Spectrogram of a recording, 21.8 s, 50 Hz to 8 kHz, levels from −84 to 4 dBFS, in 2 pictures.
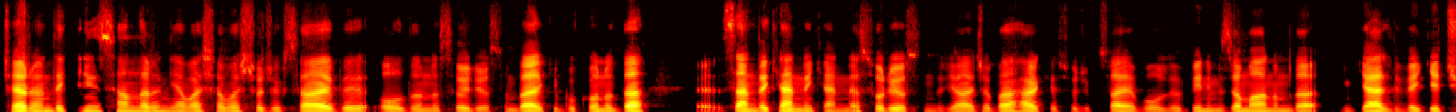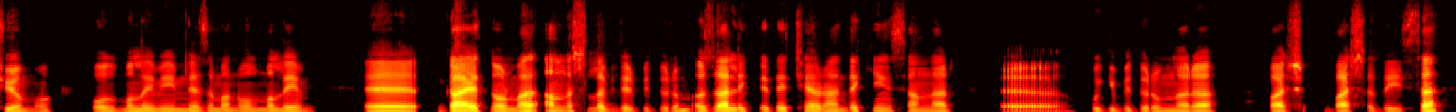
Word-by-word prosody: Çevrendeki 145 +6 +4
insanların 150 -1 -2
yavaş 145 +1 -4
yavaş 145 +1 -4
çocuk 135 -1 -8
sahibi 130 +2 +4
olduğunu 120 -1 -6
söylüyorsun. 100 0 -7
Belki 110 0 +5
bu 115 - -11
konuda, 115 +5 +6 0.4
eee, - - -8
sende 120 -1 +5
kendi 120 -5 +4
kendine 95 0 -6
soruyorsundur. 110 -6 -4
"Ya 120 +3 -3
acaba 125 0 0
herkes 125 -1 +1
çocuk 115 -1 -20
sahibi 110 -2 -1
oluyor, 95 -2 -10
benim 105 +1 -6
zamanım 100 -1 -2
da 95 -1 0 0.3
geldi 100 0 +5
ve 110 - 0
geçiyor 105 +2 -2
mu? 95 +3 -14 0.3
Olmalı 105 +3 -5
mıyım? 120 -1 -7
Ne 105 -2 -4
zaman 120 +3 -9
olmalıyım?" 115 -3 -6 0.4
Eee, 100 -1 +3
gayet 140 -3 +9
normal 135 +7 +3
anlaşılabilir 125 - -4
bir 90 -2 -17
durum. 185 - -10
Özellikle 125 +1 +1
de 135 0 -3
çevrendeki 135 +3 -4
insanlar, 110 -7 -7 0.4
ııı, - - -6
bu 115 - -8
gibi 100 -2 -14
durumlara 95 -1 -3 0.4
baş - - -1
başladıysa. 95 -1 0
115 Hz, 135 wpm, -25 LUFS, 105-130 Hz, 0.4 s, gayet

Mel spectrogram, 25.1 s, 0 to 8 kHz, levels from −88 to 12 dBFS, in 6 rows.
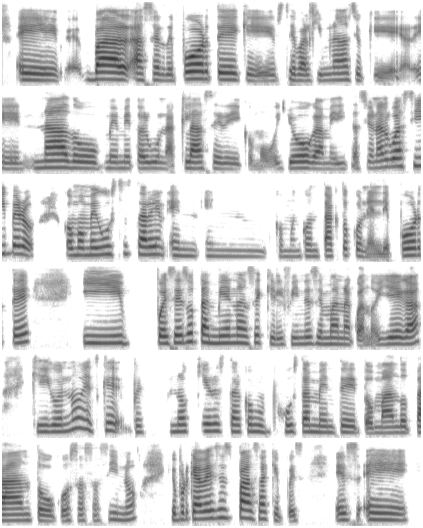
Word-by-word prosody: eh, 220 -3 +2 0.3
va 250 +1 +10
a 230 - +4
hacer 225 -1 -4
deporte, 245 +1 +4
que 100 - -5
se 100 - -7
va 210 - -1
al 200 - -4
gimnasio, 220 +2 -4
que, 410 - -7 0.2
eh, 200 -1 -5
nado, 230 -2 +3
me 215 -1 -8
meto 215 0 -8
a - - +1
alguna 215 -1 -6
clase 215 -1 -1
de 195 -2 -7
como 95 +1 -14
yoga, 220 -2 +1
meditación, 195 +3 -8
algo 260 +4 +3
así. 300 +2 0
Pero 285 -6 +3 0.3
como 250 0 -1
me 255 0 0
gusta 285 +2 -6
estar 285 -2 +4
en 280 0 -1
en 230 -3 -7
en 210 -2 -16
como 205 0 -16
en 205 - -17
contacto 220 +2 -4
con 225 -2 -7
el 100 +1 -6
deporte, 255 - +1 0.5
y 260 -1 +1 0.2
pues 250 0 +1
eso 270 +3 +3
también 260 -2 +2
hace 260 +1 -1
que 225 - -7
el 210 0 -8
fin 225 0 -7
de 235 +1 -4
semana, 225 -2 -2
cuando - - -4
llega, 230 +4 +3 0.3
que 235 - -10
digo: 235 0 -2
"No, 340 +8 -4
es 315 -7 -6
que, 275 -2 -4
pues, 225 -1 -10 0.2
no 240 +1 -4
quiero 255 0 -3
estar 240 -2 -5
como 240 -2 -5
justamente 225 -2 -3
tomando 195 +2 -1
tanto 210 -1 +3
o 190 - -6
cosas 205 +1 -9
así", 240 +4 -10
¿no? 230 +2 -6 0.4
Que 230 - -2
porque 255 +1 +4
a 255 - +9
veces 290 +2 +2
pasa 285 -3 +5
que, 215 - -8
pues, 185 +3 -9 0.3
es, 230 +1 -4
eh, 230 -2 0
230 Hz, 180 wpm, -22 LUFS, 210-255 Hz, 0.5 s, va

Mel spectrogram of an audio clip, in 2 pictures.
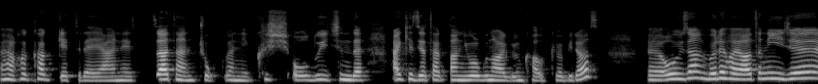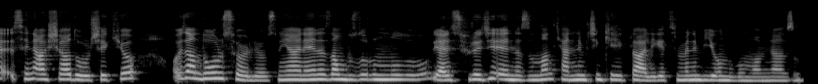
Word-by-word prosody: ha 230 -1 0
hak 240 -1 -2
getire 190 -2 -5
yani, 180 +1 -3 0.2
zaten 230 -4 +5
çok, 205 -1 -8
hani, 190 -3 -3
kış 230 -2 -5
olduğu 200 +1 -2
için 215 0 0
de 200 0 0 0.2
herkes 240 -4 0
yataktan 205 -1 0
yorgun 200 0 +2
argın 185 -1 0
kalkıyor 180 +1 -7
biraz. 250 - -1 0.5
Eee, 205 -1 0
o 240 +4 +4
yüzden, 285 0 +2
böyle, 260 +3 +5
hayatın, 245 0 +4
iyice 275 +2 +2
seni 250 -1 -2
aşağı 235 0 0
doğru 210 -2 +1
çekiyor. 215 +7 -3 0.4
O - - -7
yüzden 285 -3 +2
doğru 275 +1 +3
söylüyorsun, 195 -7 -3
yani 215 0 +3
en 225 +1 +3
azından 230 0 +3
bu - - 0
zorunluluğu 225 +1 0
yani 205 -1 +2
süreci 230 +5 -1
en 230 -3 +2
azından, 210 +3 -1
kendim 215 -3 +1
için 215 +1 -2
keyifli 210 -1 -4
hâle 185 -2 +1
getirmenin 200 +2 0
bir 200 - -2
yolunu 195 -2 -1
bulmam 175 0 -5
lazım. 180 +1 -6
215 Hz, 180 wpm, -24 LUFS, 195-235 Hz, 0.5 s, zaten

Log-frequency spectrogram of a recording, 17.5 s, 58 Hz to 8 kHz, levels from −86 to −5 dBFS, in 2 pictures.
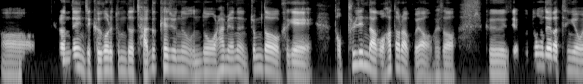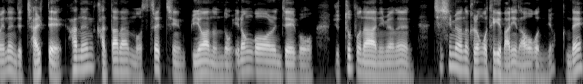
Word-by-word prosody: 어 100 -1 -4 0.5
그런데 120 +6 +4
인제 125 -6 -1
그거를 130 +3 +2
좀 130 0 -10
더 125 - +3
자극해 150 +4 +2
주는 135 -1 -4
운동을 115 +1 -4
하면은 135 -5 -3
좀 145 +1 -6
더 130 -7 +4
그게 105 -1 +4 0.3
더 - - -5
풀린다고 175 - +3
하더라고요. 85 - 0
그래서 95 -1 -3 0.4
그 110 -1 -2
이제 100 - -2 0.3
운동들 165 -2 +4
같은 135 -1 +1
경우에는 120 +1 -1
이제 100 -1 -5
잘 110 +1 +4
때 95 -6 +2
하는 140 +3 -1
간단한 120 +2 +1
뭐 95 -2 -9
스트레칭, 100 -8 -2
이완 110 +1 +3
운동 95 -1 -7
이런 125 +1 -3
거를 115 -2 +1
인제 95 -1 +1
뭐 90 -1 -7 0.3
유튜브나 120 -8 +2
아니면은 100 0 -1 0.3
치시면은 155 -5 +2
그런 120 0 -1
거 115 - -1
되게 115 -1 +2
많이 105 +5 +1
나오거든요. 95 +1 -4
근데 145 +10 0
115 Hz, 350 characters per minute, -24 LUFS, 100-135 Hz, 0.5 s, 그런데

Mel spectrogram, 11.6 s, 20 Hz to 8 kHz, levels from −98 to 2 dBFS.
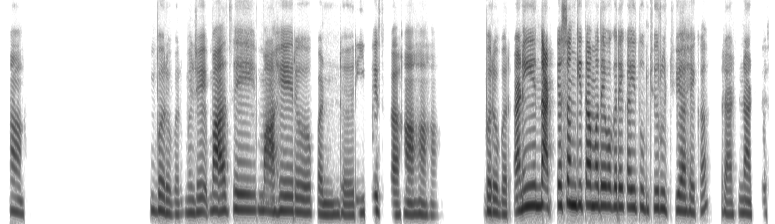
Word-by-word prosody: हां. 185 -4 -5 1.9
बरोबर. 175 -6 -4
म्हणजे 175 +1 -4
माझे 210 +1 +2
माहेर 200 0 0 0.3
पंढरी 150 +1 -5
तेच 200 - -2 0.2
का? 150 -1 -1
हां, 155 -2 +1
हां, 150 -2 -4
हां, 140 -1 -16 0.8
बरोबर 170 -5 -2
आणि 245 +8 +5
नाट्यसंगीतामध्ये 275 0 +5
वगैरे 255 -1 +2
काही 245 -1 +1
तुमची 235 -1 -3
रुची 220 -2 -3
आहे 190 -2 -1
का? 205 +3 -8 0.3
रा 160 -3 -5
नाट्य, 165 -1 -6
195 Hz, 115 wpm, -22 LUFS, 165-235 Hz, 1.9 s, आणि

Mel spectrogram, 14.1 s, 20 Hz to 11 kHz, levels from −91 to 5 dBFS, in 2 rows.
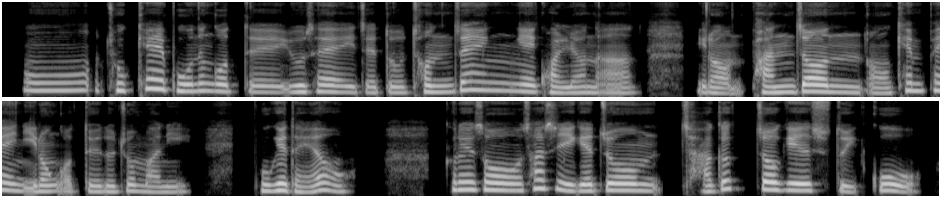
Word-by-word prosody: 어. 260 0 -3 0.2
좋게 285 +6 +2
보는 250 -1 0
것들 215 -3 -3
요새 215 -1 0
이제 195 -1 -5
또 190 0 -5
전쟁에 240 +3 0
관련한 190 -1 -4 0.4
이런 180 -4 -2
반전 205 0 +3
어 175 0 -5
캠페인 250 0 -1
이런 200 +1 -1
것들도 190 -1 -4
좀 210 +2 -3
많이 180 0 -6 0.5
보게 225 +1 +4
돼요. 195 0 -2 0.7
그래서 250 -2 +3
사실 290 -1 +1
이게 215 0 +3
좀 225 -1 +3 0.2
자극적일 245 0 +2
수도 220 - -5
있고 210 +2 -1
220 Hz, 230 characters per minute, -23 LUFS, 200-250 Hz, 0.7 s, 보게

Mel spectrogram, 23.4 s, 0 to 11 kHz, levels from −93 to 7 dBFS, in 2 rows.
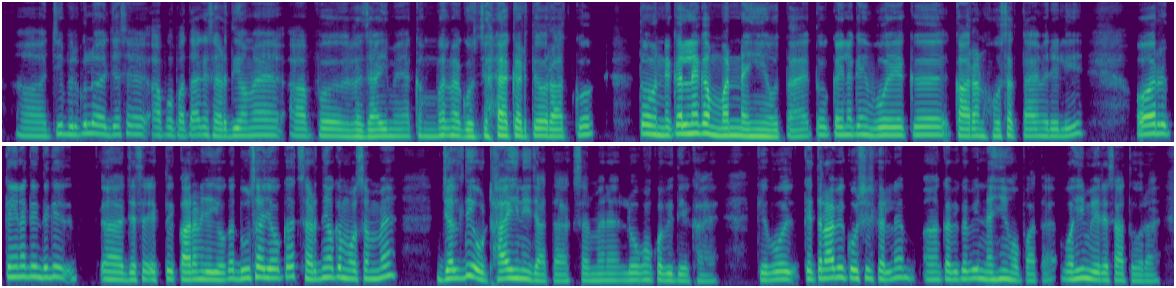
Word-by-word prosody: अ, 165 -3 -6
जी 160 +7 -5
बिल्कुल 205 +3 -2
जैसे 195 +3 -6 0.2
आपको 180 0 -6
पता 170 0 -5
है, 180 - -3
कि 185 - -4
सर्दियों 170 0 -1
में 180 0 -4 0.2
आप 165 0 -6 0.4
रजाई 155 +1 +1
में 160 0 -4
या 160 - -5
कंबल 165 +2 -2
में 170 - +2
घुस 155 -1 +1
जाया 170 +1 +4
करते 170 0 0
हो 170 0 +4
रात 155 -1 +1
को, 195 0 -1 0.5
तो 215 -2 +5
निकलने 215 +5 +6
का 220 -1 +8
मन 175 -2 +4
नहीं 160 -2 +4
होता 150 0 -2
है, 155 +1 -4
तो 185 +1 -5
कहीं 190 0 -1
न 190 - -1
कहीं 195 0 0
वो 180 0 +2
एक 185 -1 +1 0.5
कारण 165 0 +3
हो 160 - -1
सकता 165 0 -3
है 160 0 -2
मेरे 160 0 -2
लिए। 180 +8 -4 0.6
और 215 +1 +5
कहीं 235 0 +2
न 240 - 0
कहीं 240 0 +1
देखिए 225 0 -1 0.3
अ, 175 -1 +1
जैसे 170 +2 -2
एक 175 - -3
तो 185 - +2
कारण 175 0 +4
यही 175 -1 +3
होगा, 170 +3 0
दूसरा 210 +5 +2
ये 215 - +4
होगा 210 +3 +1
सर्दियों 195 +4 +1
के 225 - +2
मौसम 195 -2 0
में 255 +3 0 0.5
जल्दी 200 +6 +3
उठा 185 -2 +2
ही 205 +1 +5
नहीं 190 -3 +1
जाता 150 -1 -4
है 145 - -5
अक्सर 150 +1 -7
मैंने 155 +1 -5
लोगों 165 +1 -3
को 165 - -2
भी 155 0 -2
देखा 145 -2 -7
है, 135 +1 -13 0.4
कि 165 - -1
वो 175 +3 0 0.2
कितना 205 +3 +4
भी 225 +1 +2
कोशिश 200 0 +1
कर 185 -1 -1
लें 190 +5 -3
अ, 190 -5 -6
कभी-कभी 185 +3 0
नहीं 180 0 +1
हो 165 -3 -1
पाता 150 0 -8
है, - - -14
वही 180 +3 +1
मेरे 175 -5 +1
साथ 155 -2 -4
हो 145 -1 -5
रहा 140 0 -9
है। 145 - -15
175 Hz, 235 wpm, -23 LUFS, 160-195 Hz, 0.6 s, का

